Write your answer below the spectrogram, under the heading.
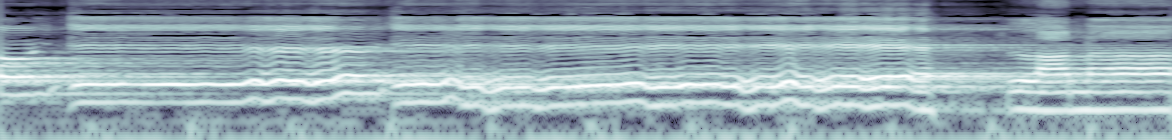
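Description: Thai Buddhist devotional song: a single voice holding a wavering, gliding melody over sustained instrumental backing, cutting off suddenly at the end.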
